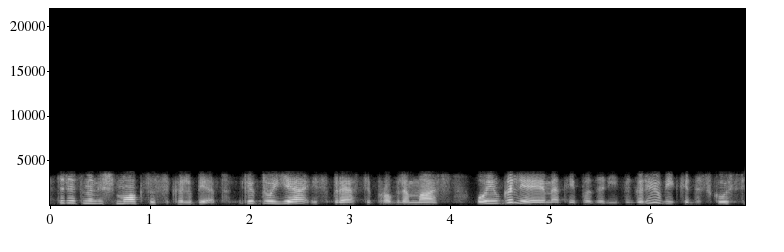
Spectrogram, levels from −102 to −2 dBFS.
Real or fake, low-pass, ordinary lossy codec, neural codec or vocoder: fake; 3.6 kHz; Opus, 32 kbps; codec, 24 kHz, 0.5 kbps, DualCodec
